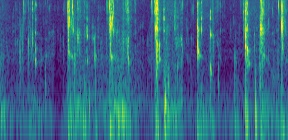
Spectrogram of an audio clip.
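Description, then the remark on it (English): Wet chewing of Extra white chewing gum, with soft squishy smacks and clicks in an irregular rhythm, about six bursts over a few seconds, quiet overall with no talking. “Now, what you're hearing is the chewing gum.”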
